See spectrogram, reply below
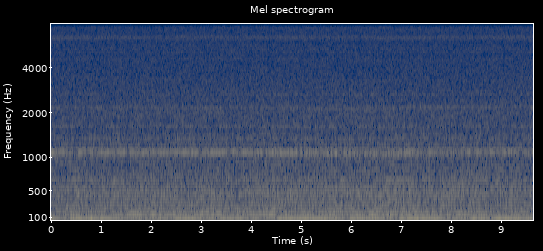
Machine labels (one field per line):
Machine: fan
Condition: normal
